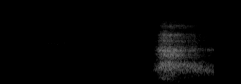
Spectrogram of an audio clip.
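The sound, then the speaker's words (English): A big breath: a soft, drawn-out breath, a short silence, then a loud, sharp, breathy rush that cuts off abruptly. Fairly faint overall, with no talk. “Big breath there.”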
